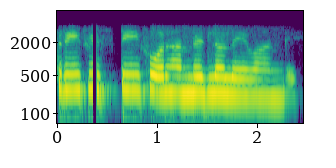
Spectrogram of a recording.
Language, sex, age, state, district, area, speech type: Telugu, female, 18-30, Telangana, Narayanpet, rural, conversation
